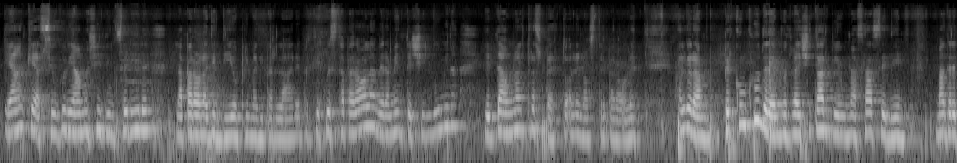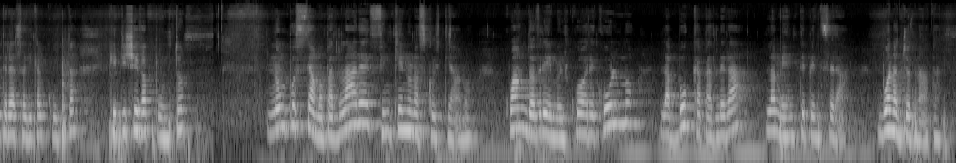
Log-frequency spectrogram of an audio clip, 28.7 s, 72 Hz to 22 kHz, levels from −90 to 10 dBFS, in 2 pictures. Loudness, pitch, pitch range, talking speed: -25 LUFS, 200 Hz, 185-230 Hz, 125 wpm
